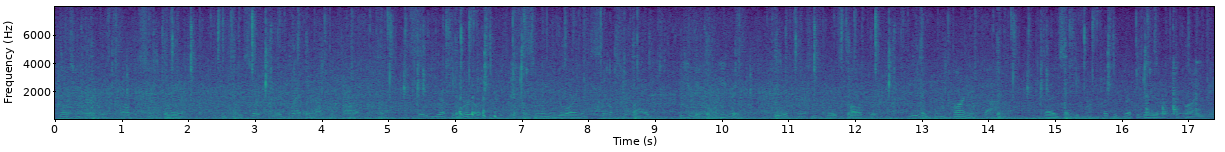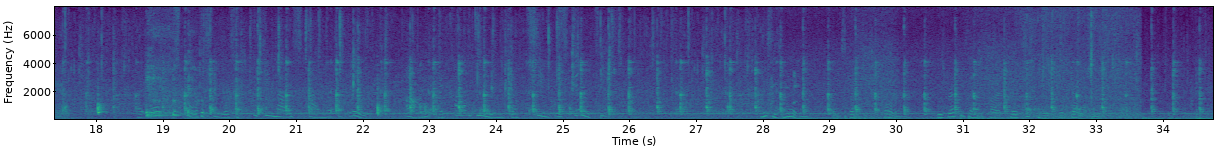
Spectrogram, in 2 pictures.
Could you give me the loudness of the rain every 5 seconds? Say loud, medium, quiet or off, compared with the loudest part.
loud, loud, loud, medium, medium, medium, loud.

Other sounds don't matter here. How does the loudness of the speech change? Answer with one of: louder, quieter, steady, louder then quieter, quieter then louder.
steady.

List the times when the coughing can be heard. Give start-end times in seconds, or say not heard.
5.6-7.2, 18.7-19.8, 27.9-28.6.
